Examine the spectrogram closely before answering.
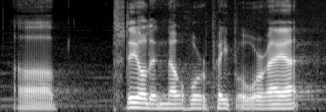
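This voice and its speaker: A man's fairly low voice with an Alabama accent over music in the background. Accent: Southern US (Alabama). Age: 70s. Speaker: tornado survivor. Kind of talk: testimony. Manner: halting.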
